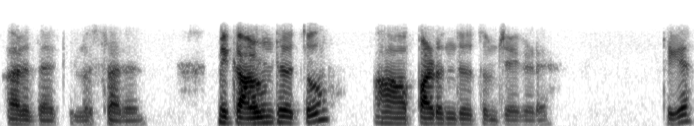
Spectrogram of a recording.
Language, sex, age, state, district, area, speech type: Marathi, male, 30-45, Maharashtra, Yavatmal, urban, conversation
